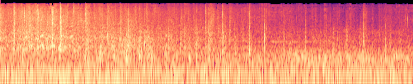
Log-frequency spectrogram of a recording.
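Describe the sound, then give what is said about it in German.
Pigeons coo repeatedly in soft, low calls over a busy, noisy background scattered with brief sharp clicks. No voices are heard. “Gut, dass es immer noch Tauben gibt, die nicht vor den Bomben und den Granaten geflohen sind.”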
